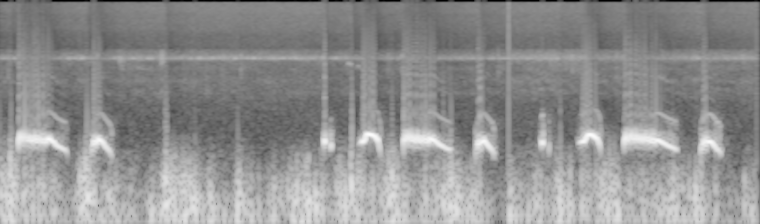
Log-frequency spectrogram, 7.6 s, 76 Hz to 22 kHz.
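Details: Repeated cooing of a spotted dove, prepared in 2024 as tutor audio for training birds and for relaxation alongside natural wind: several phrases of soft rounded coos with a longer descending note in each, over continuous gusty wind and a thin steady electronic tone.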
